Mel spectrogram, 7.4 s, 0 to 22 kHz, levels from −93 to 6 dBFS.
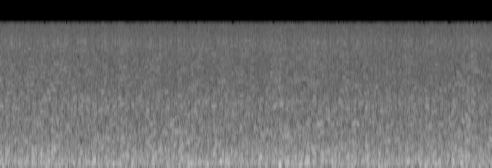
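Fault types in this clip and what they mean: Noise suppressor artifacts, throughout: The suppressor judges each frequency band frame by frame and pulls down whatever it reads as steady noise. The room noise, sitting about 17 dB under the speech, sinks in the gaps and swells back beneath the talking.
Speech cut by the noise suppressor, 0.00 to 7.39 s: The suppressor mistakes parts of the speech itself for background and turns them down along with the noise. This happens across nearly the whole clip, not in one isolated spot. At its deepest the loss is about 18 dB, so soft consonants, word endings and quieter stretches come through swallowed or faint, as if clipped off by the same suppressor that is clearing the room sound.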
